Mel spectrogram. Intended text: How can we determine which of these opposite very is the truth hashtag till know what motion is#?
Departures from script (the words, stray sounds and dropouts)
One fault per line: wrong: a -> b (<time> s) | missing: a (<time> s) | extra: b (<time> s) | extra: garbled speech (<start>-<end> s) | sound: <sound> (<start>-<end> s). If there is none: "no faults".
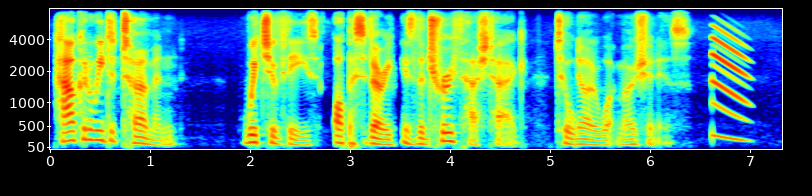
sound: chirp (6.6-7.0 s)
